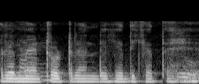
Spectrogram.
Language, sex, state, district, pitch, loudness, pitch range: Sadri, male, Chhattisgarh, Jashpur, 135 Hz, -15 LUFS, 130-140 Hz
